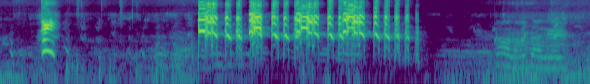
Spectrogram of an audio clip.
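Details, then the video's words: Male grey francolin (teetar) gives a loud, harsh, rapidly repeated series of high, ringing notes lasting about three seconds. A brief squeak comes before it and a low voice-like sound follows. "Teetar Male | Teetar Awaz Sound"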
